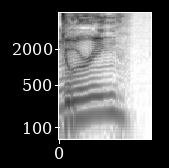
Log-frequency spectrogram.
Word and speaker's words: during: Somebody's pointing out the way that I say during. – Daring? – During? – You tend to say daring. – During. – Yep. – Yep. I know that I mispronounced that word.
